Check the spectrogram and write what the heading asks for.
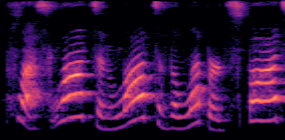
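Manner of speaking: high, loud, slowed panic; zebra's loud high yelp of alarm; yelling zebra. Acted. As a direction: yell it out in alarm. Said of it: "The zebra yelled".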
